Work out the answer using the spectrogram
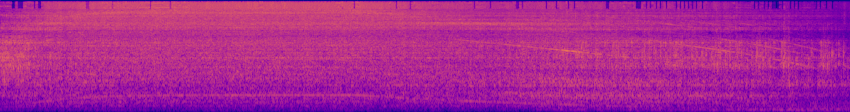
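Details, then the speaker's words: Hikoki angle grinder after nearly two years of heavy use, spinning down: falling whine with rough, uneven rumble instead of a smooth coast; worn motor bearings with play, possibly making the motor struggle. "as it slows down there you can hear the noise of the bearings and it doesn't really feel very sweet and smooth"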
